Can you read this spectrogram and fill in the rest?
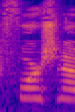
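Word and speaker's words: Fourchenault: discovering the truth master foreno I hate this man's name yeah foro is how you pronounce that by the way makes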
